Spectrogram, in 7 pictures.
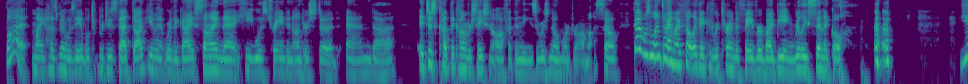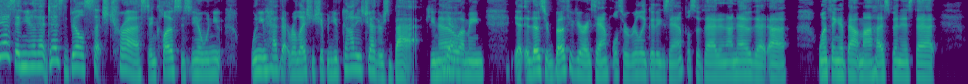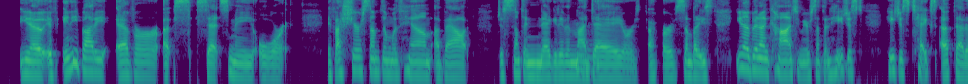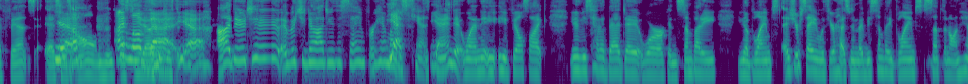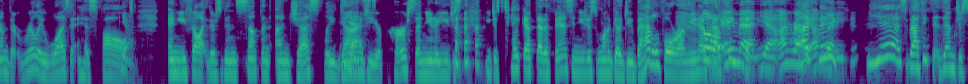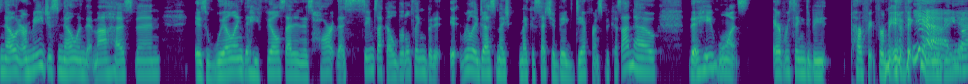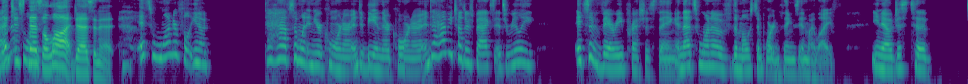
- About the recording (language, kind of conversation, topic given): English, unstructured, What’s something small that can make a big difference in love?
- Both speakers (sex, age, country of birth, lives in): female, 45-49, United States, United States; female, 65-69, United States, United States
- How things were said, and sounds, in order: chuckle; tapping; other background noise; chuckle; laughing while speaking: "me if it"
